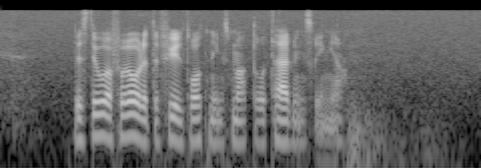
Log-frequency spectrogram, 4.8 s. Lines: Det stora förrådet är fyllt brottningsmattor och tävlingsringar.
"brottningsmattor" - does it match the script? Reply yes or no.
yes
